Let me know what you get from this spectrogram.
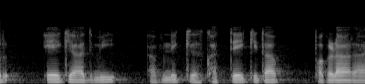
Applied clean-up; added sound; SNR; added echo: none; none; none; none.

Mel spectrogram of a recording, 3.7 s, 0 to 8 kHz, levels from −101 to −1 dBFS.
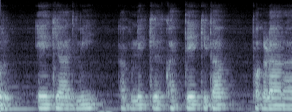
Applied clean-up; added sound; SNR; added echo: none; Organ; 19 dB; reverberation time 0.3 s.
